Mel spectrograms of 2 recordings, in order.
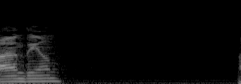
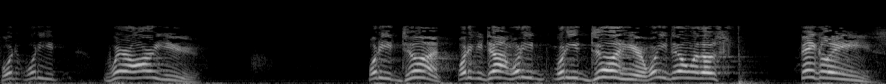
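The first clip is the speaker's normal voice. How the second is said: much higher, louder insistent questions; God's searching question; 12 semitones higher, 8 dB louder than usual. Acted. God confronting Adam, high and loud. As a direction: press each question harder. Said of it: "That's the kind of question it is".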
